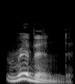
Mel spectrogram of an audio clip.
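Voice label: "ribband", British English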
